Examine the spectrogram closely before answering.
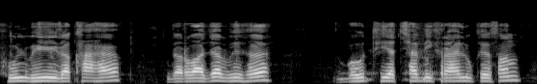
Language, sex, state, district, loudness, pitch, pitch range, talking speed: Chhattisgarhi, male, Chhattisgarh, Balrampur, -15 LUFS, 160 Hz, 150-165 Hz, 165 wpm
